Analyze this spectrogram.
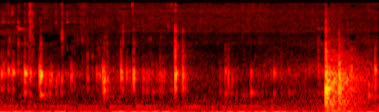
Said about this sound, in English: So this is the sound of us opening our uh, our monster punch, right? And getting a little a little pour over the ice here.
